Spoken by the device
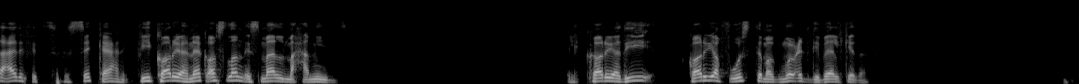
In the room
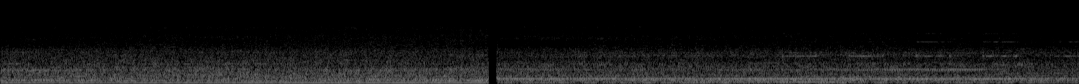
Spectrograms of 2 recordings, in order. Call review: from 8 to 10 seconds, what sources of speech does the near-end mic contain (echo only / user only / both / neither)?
neither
